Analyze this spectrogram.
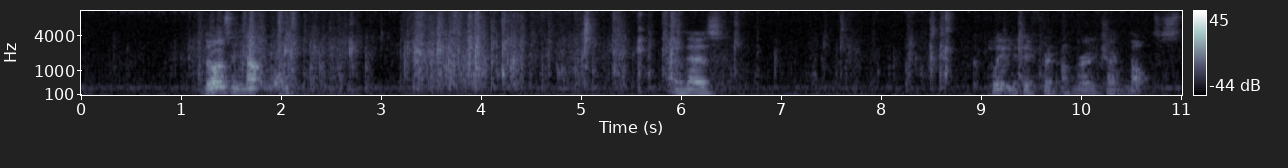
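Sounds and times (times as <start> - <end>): sweet bag crinkling: 0.9 - 9.5.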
